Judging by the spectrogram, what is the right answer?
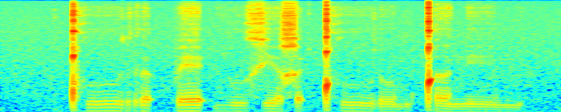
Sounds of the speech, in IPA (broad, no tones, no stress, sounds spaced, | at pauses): ǃʰ uː r ʌ ʔ p ɛː ʔ ʎ uː x ɪː χ ɪ ʔ ǃʰ uː ɾ oː m ǃ ʌ n ɪː m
